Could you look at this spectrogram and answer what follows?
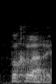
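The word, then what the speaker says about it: Bruichladdich: I've learned how to pronounce it. You've taught me. Brooklady.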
